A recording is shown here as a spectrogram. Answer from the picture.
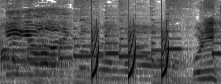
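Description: Playful edited-in background music with three quick rising "plop" sound effects in a row, about a second in and a little over a third of a second apart.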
